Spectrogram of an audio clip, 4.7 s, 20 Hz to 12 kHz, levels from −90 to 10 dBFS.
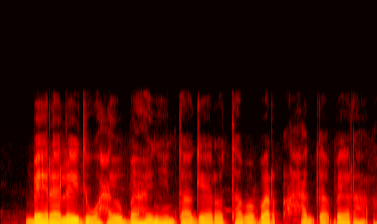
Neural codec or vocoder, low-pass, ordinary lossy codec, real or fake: none; 7.2 kHz; none; real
